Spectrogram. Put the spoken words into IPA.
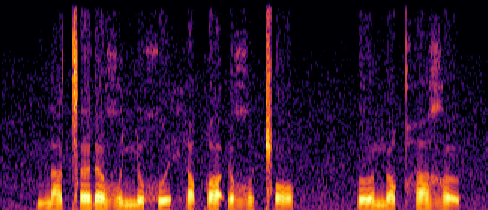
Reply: n a ǀ ɜ ɾ ɜ ʁʷ ɤ ɲ ɤ χʷ e h e qʷ ɤ ʔ ɪ ʁʷ ɪ ǁ ɔ | ɤ n u qʰ e ʁ ɤ

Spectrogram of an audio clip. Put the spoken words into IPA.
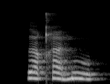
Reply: ə˧˩ qʰ e˧˩ m u˧˩

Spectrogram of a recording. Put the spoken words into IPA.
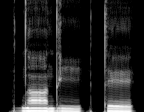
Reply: d ã˧ d i˨ | t e˨

